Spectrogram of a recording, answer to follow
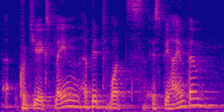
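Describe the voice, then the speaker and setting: Man, podcast host, polite and encouraging, mellow tone, roomy echo. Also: medium pitch, animated, a little slow. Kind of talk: podcast interview hosting.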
